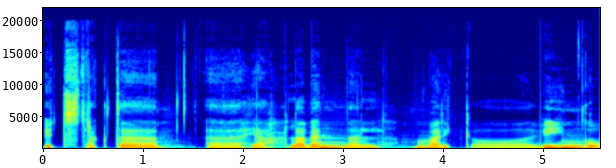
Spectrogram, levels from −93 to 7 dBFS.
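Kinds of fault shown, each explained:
Sudden gain jump: a digital gain setting was likely switched instantly instead of being ramped, so the level changes between one sample and the next. At 4.30 s the speech and the background noise drop together by about 12 dB, staying low until 4.98 s, then snapping back up. Both edges are abrupt steps rather than fades, so the quieter stretch sounds cut in and out rather than turned down.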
